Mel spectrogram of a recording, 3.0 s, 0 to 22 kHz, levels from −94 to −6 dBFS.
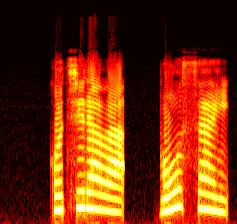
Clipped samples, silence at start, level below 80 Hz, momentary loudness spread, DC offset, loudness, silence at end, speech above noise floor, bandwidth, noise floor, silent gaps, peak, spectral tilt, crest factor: under 0.1%; 0.7 s; -56 dBFS; 8 LU; under 0.1%; -11 LUFS; 0.1 s; 64 dB; 7.8 kHz; -74 dBFS; none; 0 dBFS; -3.5 dB/octave; 12 dB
